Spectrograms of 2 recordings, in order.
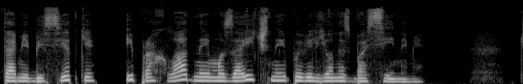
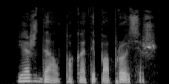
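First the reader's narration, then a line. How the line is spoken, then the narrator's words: Calm agreement. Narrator (Russian): спокойно согласился он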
